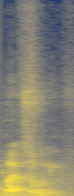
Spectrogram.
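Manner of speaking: कचौरी with a flat r sound instead of ड़; wrong kachauri. Shown as a demonstration. Teacher showing students the mistaken कचौरी. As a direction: say कचौरी the careless way, r not ड़. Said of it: "ये हम अशुद्ध उच्चारण करते हैं".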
